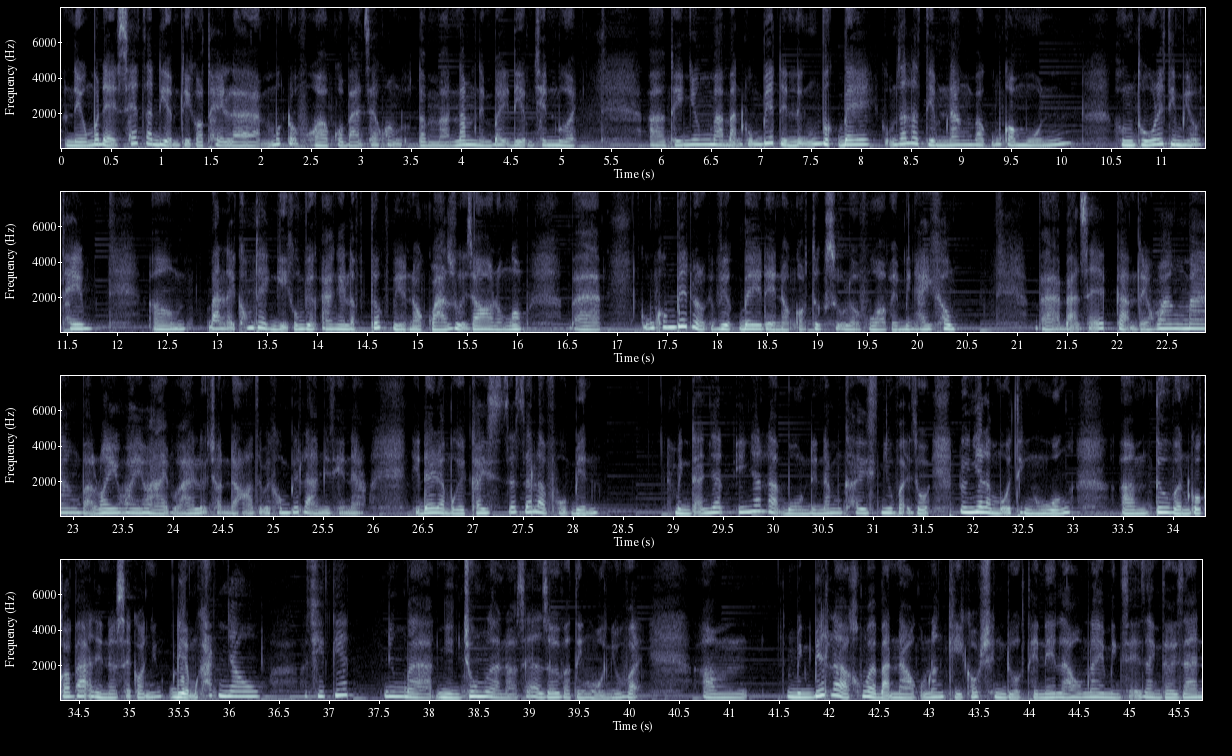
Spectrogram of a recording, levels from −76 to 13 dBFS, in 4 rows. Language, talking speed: Vietnamese, 255 wpm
